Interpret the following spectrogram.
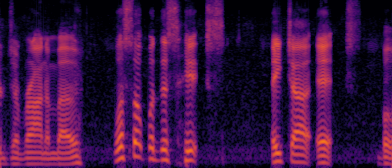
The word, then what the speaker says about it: Hix: my name there Geronimo what's up with this Hicks h-i-x that's my last name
